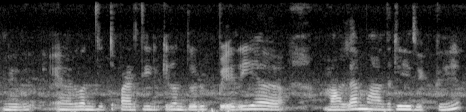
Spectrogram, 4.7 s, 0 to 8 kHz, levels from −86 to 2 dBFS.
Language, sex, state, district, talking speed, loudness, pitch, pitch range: Tamil, female, Tamil Nadu, Kanyakumari, 90 wpm, -15 LUFS, 215 Hz, 205-225 Hz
